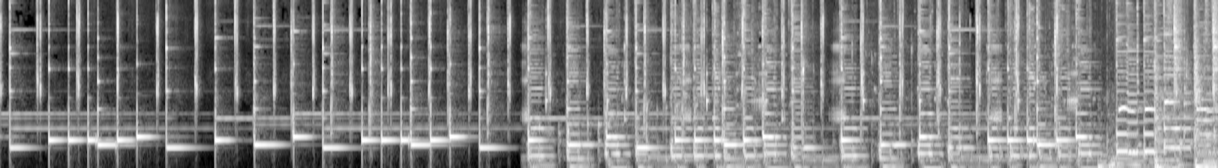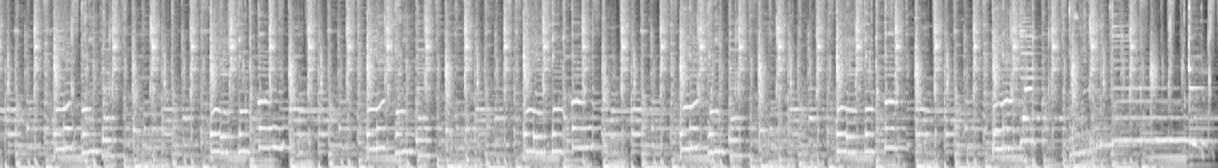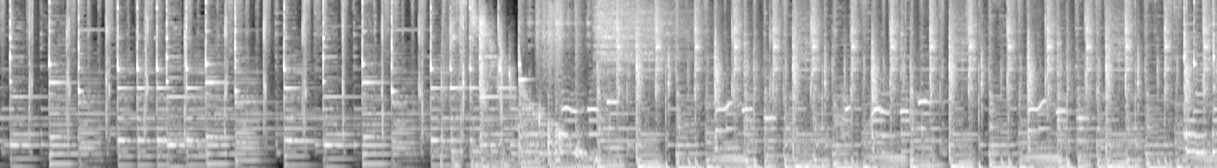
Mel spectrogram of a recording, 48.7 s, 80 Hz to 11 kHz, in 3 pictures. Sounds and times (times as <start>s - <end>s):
Music: 0.0s - 48.7s.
